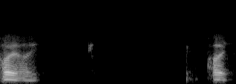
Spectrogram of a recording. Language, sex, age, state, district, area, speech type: Assamese, male, 18-30, Assam, Sonitpur, rural, conversation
